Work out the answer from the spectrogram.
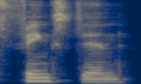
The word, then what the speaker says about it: Pfingsten: And I start off like this and I say, it's P as in Paul, F as in Frank, Ingsten, because if I say it's Pfingsten with a P, a silent P at the start, they'll say PH.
